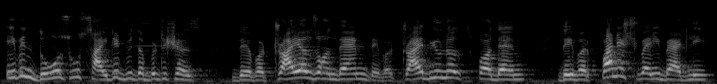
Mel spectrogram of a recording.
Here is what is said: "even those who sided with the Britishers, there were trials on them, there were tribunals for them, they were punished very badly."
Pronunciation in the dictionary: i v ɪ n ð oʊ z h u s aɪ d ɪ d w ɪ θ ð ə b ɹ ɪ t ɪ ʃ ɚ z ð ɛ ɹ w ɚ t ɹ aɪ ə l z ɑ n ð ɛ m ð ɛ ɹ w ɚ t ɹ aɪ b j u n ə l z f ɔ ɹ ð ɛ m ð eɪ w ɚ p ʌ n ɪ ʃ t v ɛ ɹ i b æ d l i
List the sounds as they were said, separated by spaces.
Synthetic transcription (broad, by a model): i v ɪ n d oʊ z h u s aɪ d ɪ d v ɪ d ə b ɹ ɪ t ɪ ʃ ɚ z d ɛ ɹ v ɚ t ɹ aɪ ə l z ɑ n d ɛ m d ɛ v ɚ t ɹ aɪ b j u n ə l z f ɔ ɹ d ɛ m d eɪ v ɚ p ʌ n ɪ ʃ t v ɛ ɹ i b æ d l i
